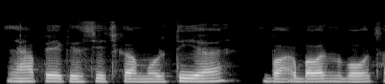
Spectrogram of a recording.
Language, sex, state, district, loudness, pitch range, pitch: Hindi, male, Bihar, Muzaffarpur, -18 LUFS, 130-145 Hz, 135 Hz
